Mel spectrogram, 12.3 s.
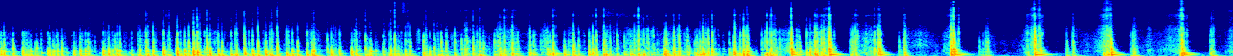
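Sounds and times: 
ear tapping: 0.0 - 12.3.

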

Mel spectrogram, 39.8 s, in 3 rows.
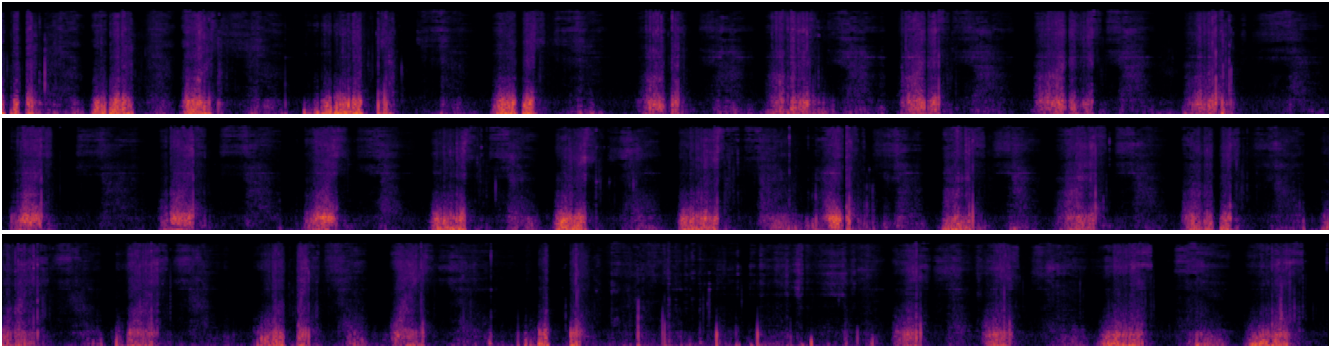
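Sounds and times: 
gym chalk being crushed: 0.0 - 39.8.

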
